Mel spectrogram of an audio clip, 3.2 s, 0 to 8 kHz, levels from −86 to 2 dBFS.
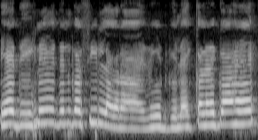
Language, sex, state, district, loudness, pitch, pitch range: Hindi, male, Bihar, Gopalganj, -19 LUFS, 230 Hz, 195-250 Hz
